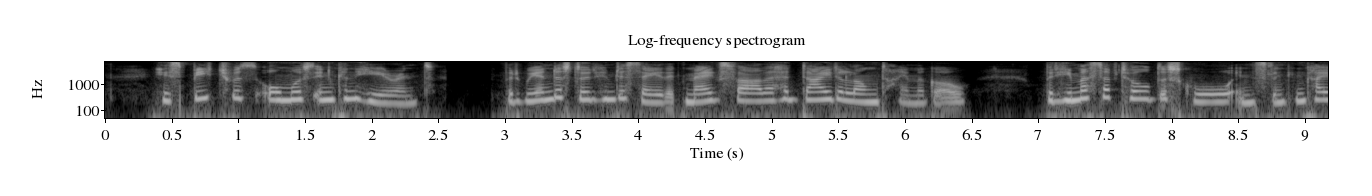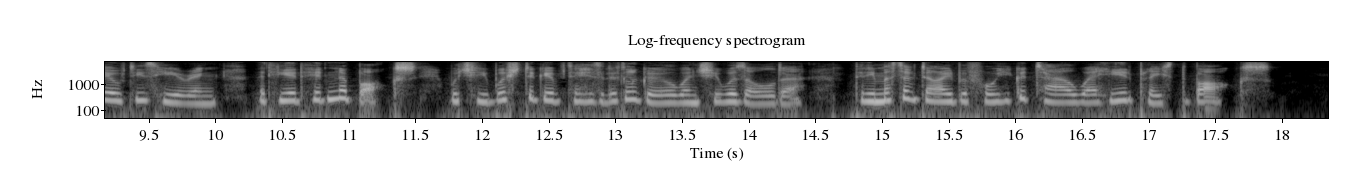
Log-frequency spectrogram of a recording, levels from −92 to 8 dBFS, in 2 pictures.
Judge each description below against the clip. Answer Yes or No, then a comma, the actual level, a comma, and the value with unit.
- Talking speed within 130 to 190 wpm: No, average, 200 wpm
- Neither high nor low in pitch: No, high, 235 Hz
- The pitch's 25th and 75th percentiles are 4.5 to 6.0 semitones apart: No, average, 3.6 semitones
